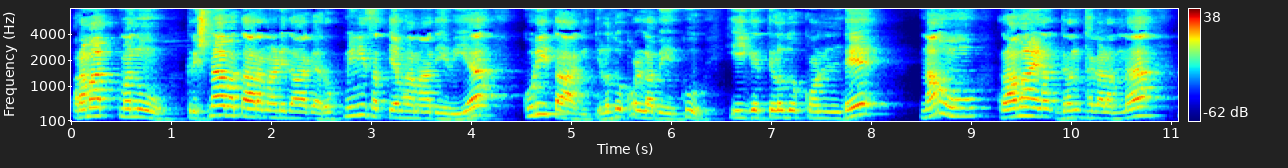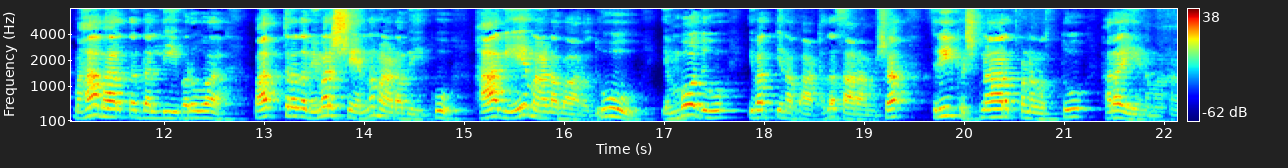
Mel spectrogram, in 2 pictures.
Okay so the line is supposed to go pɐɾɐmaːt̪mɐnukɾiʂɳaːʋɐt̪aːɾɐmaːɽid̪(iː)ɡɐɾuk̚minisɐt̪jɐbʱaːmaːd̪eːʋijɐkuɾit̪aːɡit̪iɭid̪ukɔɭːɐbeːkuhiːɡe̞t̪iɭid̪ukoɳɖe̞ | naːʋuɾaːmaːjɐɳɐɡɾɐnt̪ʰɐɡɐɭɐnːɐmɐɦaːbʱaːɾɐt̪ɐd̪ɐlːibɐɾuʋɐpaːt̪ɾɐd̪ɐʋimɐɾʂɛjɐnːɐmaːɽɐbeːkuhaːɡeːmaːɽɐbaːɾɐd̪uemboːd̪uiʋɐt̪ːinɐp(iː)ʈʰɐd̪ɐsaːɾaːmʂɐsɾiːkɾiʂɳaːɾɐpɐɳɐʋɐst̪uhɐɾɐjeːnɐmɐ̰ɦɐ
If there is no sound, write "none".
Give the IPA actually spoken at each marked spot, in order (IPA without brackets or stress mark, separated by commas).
aː, aː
